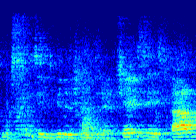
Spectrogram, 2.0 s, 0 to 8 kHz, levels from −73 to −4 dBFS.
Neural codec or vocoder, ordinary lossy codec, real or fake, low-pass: none; AAC, 32 kbps; real; 7.2 kHz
